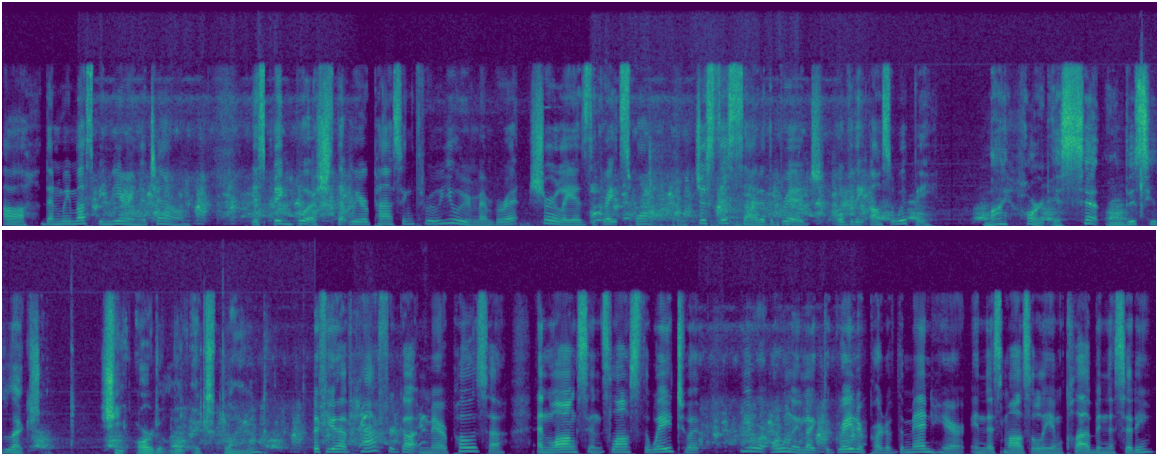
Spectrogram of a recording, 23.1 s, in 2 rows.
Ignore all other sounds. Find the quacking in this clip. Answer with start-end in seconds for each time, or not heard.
0.8-3.6, 6.0-8.8, 13.2-15.7, 18.5-20.2.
